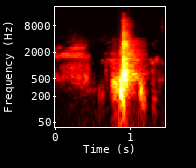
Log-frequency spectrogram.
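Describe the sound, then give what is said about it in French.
A single sharp sneeze from allergies bursts out, loud and brief, preceded by a soft breathy intake with a faint hum before it. “Oh, à tes souhaits.”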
